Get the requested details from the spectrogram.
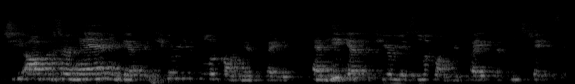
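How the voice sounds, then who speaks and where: Casting: female narrator, slightly high pitch, reading stage directions, heavily echoing and distant. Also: a little fast. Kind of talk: scripted narration. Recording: very echoey room, distant mic, faint noise.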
